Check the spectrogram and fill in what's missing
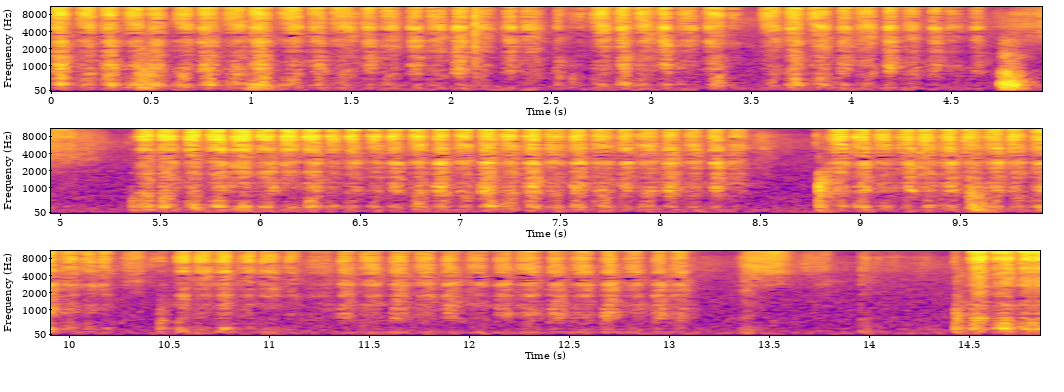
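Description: A black colored pencil is rubbed back and forth in rapid shading strokes across a flat paper coloring page on a table. The result is a steady, dry, scratchy rasp with bright hiss, broken by short pauses between bursts of strokes, and one sharper, louder scrape near the five-second mark.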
